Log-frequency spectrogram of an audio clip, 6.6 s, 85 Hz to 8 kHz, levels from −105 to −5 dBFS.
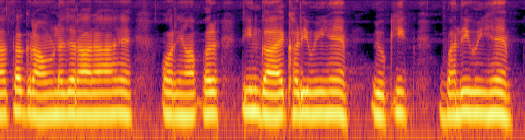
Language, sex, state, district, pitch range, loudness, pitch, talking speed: Hindi, female, Rajasthan, Churu, 190-200 Hz, -14 LUFS, 195 Hz, 175 wpm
